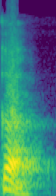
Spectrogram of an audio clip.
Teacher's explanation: if you use the throat and it's hard and unaspirated, you get a ka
